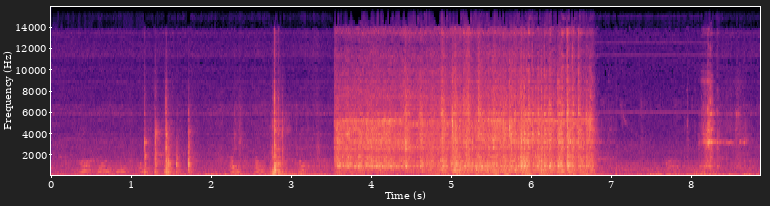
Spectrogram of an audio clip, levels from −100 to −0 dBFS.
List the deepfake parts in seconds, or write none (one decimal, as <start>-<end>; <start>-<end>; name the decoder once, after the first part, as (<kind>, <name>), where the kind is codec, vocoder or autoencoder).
0.0-5.9 (autoencoder, DAC-VAE); 8.3-8.9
